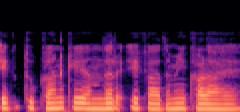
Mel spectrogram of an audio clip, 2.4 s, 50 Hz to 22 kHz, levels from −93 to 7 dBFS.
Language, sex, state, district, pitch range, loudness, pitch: Hindi, male, Jharkhand, Deoghar, 145-155 Hz, -16 LUFS, 155 Hz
